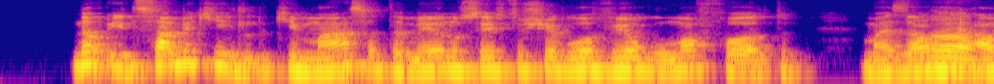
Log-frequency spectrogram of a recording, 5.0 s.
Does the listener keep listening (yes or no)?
yes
